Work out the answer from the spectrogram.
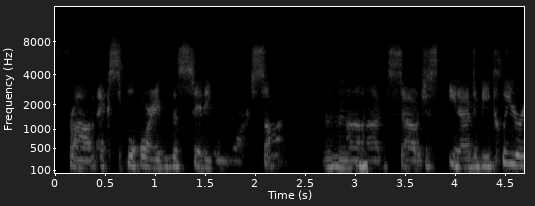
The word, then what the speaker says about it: Warsaw: Now, I just want to point out my pronunciation is correct on that. You guys know that sometimes I tend to mispronunciate things, but the spelling is the spelling of I believe, the Polish enunciation of the word.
